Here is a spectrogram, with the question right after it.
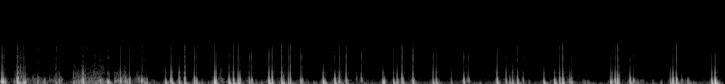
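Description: Long painted nails and fingertips tap and scratch fast on a flat, solid, hand-sized grey textured EVA foam workout pad shaped like a heart. The opening second brings brushy scratching with a faint bright hiss. It then settles into a rapid run of soft, dull, low thumps that stop instantly, with no ring.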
